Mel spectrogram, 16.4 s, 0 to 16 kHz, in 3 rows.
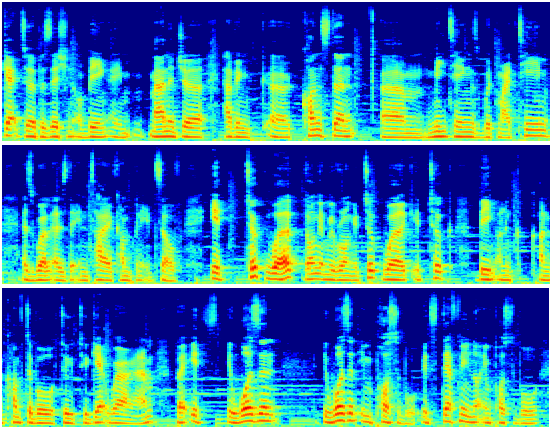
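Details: Adult man with self-reported stuttering (stammer) and a corporate career of over 10 years; stuttering.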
